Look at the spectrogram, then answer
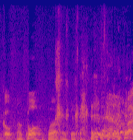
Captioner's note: chuckles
